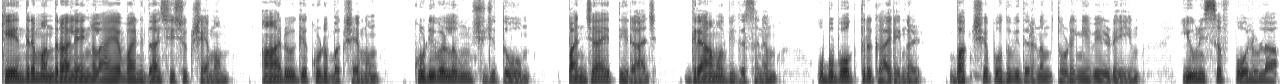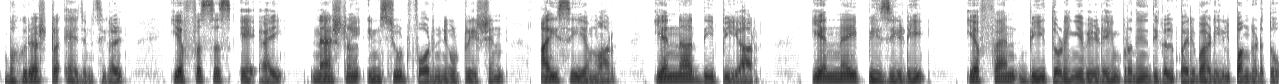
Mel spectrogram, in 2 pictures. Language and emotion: Malayalam, neutral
